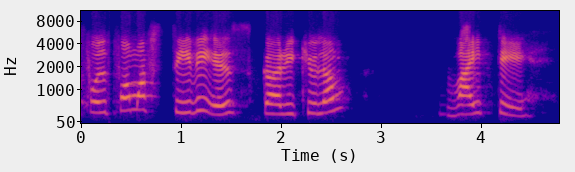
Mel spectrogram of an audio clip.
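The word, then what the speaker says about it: curriculum vitae: form of CV is curriculum white people tends to mispronounce this word they they pronounce this word curriculum v no this is wrong according to IPA it is curriculum white okay yes so today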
